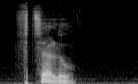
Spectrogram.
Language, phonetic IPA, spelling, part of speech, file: Polish, [ˈf‿t͡sɛlu], w celu, prepositional phrase, Pl-w celu.ogg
